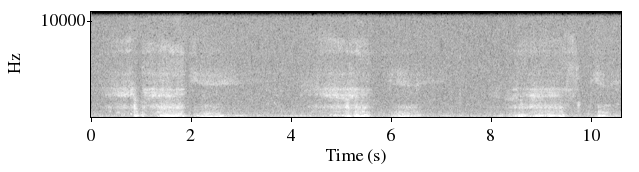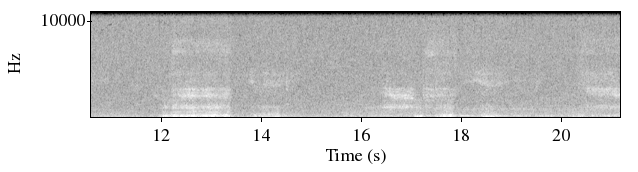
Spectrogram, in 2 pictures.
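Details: Snoring during sleep on a blanket: soft, rattling snores with each breath, roughly 16 a minute, in a quiet room.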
